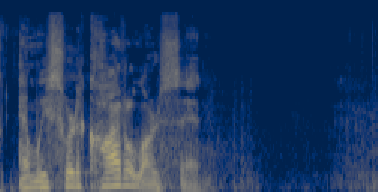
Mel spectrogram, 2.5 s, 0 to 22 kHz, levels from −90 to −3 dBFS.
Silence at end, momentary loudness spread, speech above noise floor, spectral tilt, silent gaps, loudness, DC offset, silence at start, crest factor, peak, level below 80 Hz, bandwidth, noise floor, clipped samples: 0 s; 11 LU; 39 dB; -5 dB/octave; none; -36 LUFS; under 0.1%; 0.1 s; 20 dB; -18 dBFS; -64 dBFS; 17 kHz; -75 dBFS; under 0.1%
